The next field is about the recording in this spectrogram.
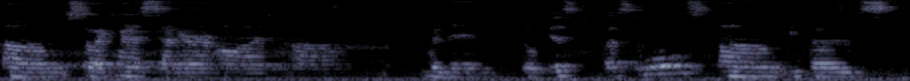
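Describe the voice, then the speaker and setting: A slow, hesitant speaker talks in a casual interview and fills gaps with fillers. The voice sits back from the mic. The room is echoey, with loud ambient noise behind it. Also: mid-range voice. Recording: echoey, distant, noisy room.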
